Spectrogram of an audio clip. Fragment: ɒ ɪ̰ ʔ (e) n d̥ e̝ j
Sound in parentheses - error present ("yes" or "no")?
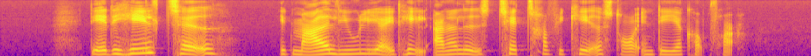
no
